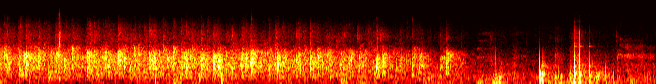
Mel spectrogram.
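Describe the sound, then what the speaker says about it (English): An audience applauds panelists at a World Bank conference on the Africa region: dense, steady clapping for about four seconds, then thinning into scattered, sharper individual claps as it dies away. "Please give them a round of applause"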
